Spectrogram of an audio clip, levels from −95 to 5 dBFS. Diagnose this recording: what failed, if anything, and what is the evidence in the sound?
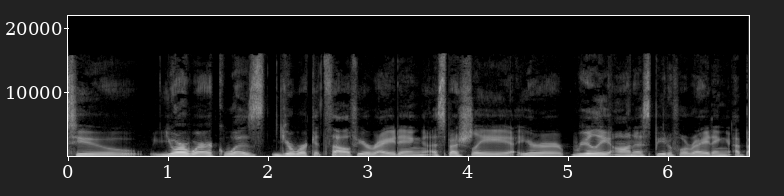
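Codec stage, lost LE Audio frames: at 2.67 s, between "work was your work" and "your writing especially your", about 15 ms of speech becomes a brief noisy smear, which fits two lost 7.5 ms frames. The LC3 decoder filled the gap by repeating the last spectrum with randomised signs. On a spectrogram, the harmonic stripes blur into a narrow vertical patch of noise. The waveform shows a short stretch of incoherent, phase-scrambled samples.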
